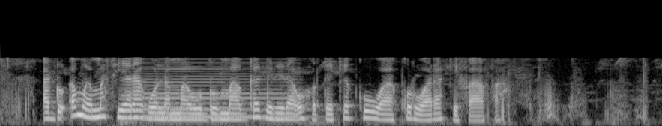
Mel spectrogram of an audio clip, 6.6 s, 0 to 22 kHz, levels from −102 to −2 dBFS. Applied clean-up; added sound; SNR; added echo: none; Bowed string instrument; 7 dB; none.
